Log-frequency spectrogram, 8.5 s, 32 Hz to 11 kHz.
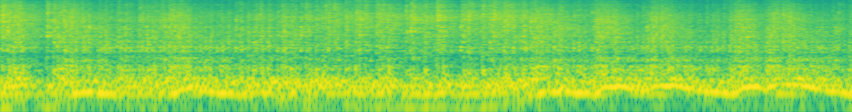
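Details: Camaro V8 first fire-up after setting timing, new battery, distributor cap and old plug wires: deep, even rumble with light throttle blips, no misses or knocks; runs smoothly, timing then advanced slightly.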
